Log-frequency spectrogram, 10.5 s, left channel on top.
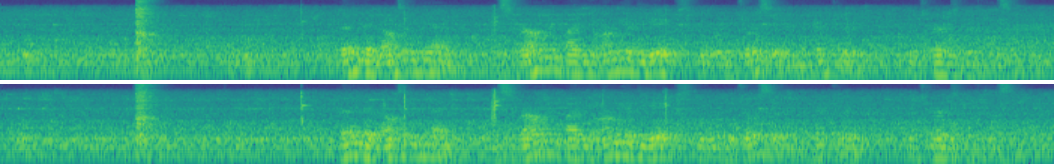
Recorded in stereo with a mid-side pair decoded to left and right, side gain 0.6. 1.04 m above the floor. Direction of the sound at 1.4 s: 30° left.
